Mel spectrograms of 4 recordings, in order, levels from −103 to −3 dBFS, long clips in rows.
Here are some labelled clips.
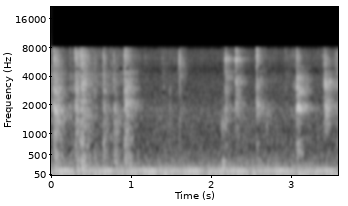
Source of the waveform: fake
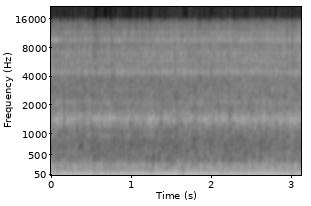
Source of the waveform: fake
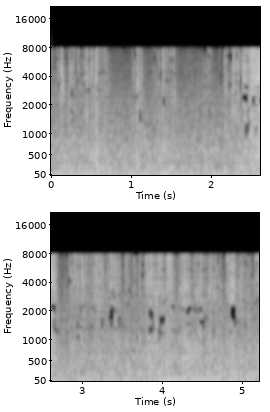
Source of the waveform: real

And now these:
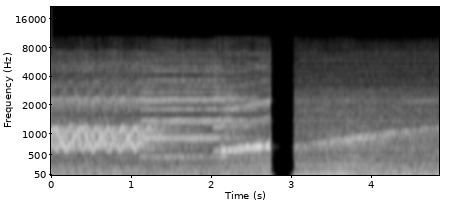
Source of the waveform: fake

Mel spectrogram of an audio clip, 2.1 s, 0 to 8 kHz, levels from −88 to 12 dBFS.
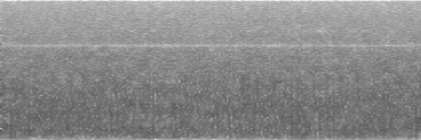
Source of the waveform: fake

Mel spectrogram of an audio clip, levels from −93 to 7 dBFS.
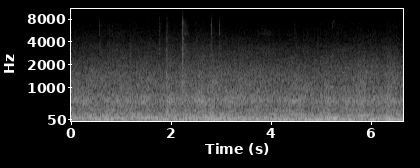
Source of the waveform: real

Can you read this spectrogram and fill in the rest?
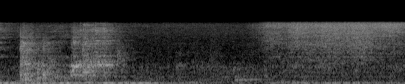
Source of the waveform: fake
